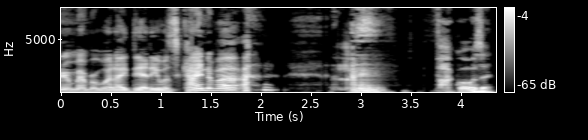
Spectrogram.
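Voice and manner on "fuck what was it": usual speaking voice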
